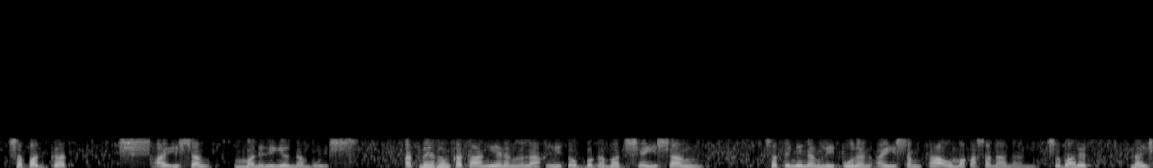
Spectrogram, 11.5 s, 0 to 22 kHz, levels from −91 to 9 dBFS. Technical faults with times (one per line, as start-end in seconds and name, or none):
0.00-11.54 overdone noise removal
0.00-11.54 G.729 codec
1.32-1.54 VoIP packet loss concealed by the speech codec
10.11-10.15 VoIP packet loss concealed by the speech codec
